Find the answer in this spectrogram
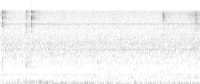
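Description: Faint computer mouse clicks: two in the first second and two more in the last second, over a faint low rumble of room noise.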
